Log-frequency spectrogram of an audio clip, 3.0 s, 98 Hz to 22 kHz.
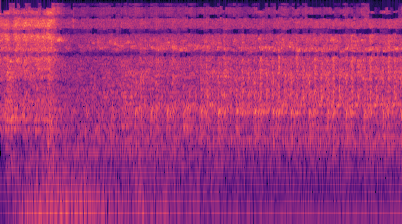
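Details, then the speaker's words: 2014 Mitsubishi Mirage petrol engine just after a cold start: a loud rough surge settling into an uneven, clattery idle, then the noise stops along with the oil light; the dipstick confirms low oil, and oil is then topped up. "Suara mesin aneh yang hilang tadi bersamaan dengan indikator oli pada speedameter. Sampai saat ini kita sudah dapat mengetahui bunyi aneh tersebut karena mesin kekurangan oli."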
